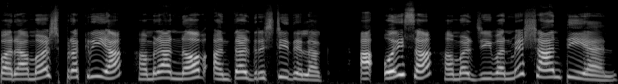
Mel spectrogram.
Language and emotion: Maithili, happy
